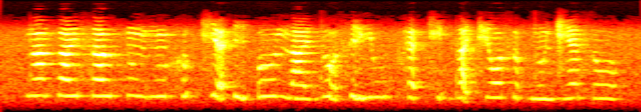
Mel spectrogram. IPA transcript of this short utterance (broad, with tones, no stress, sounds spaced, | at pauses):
d ã˦ p a˦ ɪ̯ s a˦ ʊ̯ θ ũ˦ b ũ˦ h ʊ˦ ʔ t͡ɕ ɛ̰˦˨ ʔ ḭ˦˨ ʔ o˦ ʊ̯ n a˨ ɪ̯ d o̰˦˨ ʊ̯ s ḭ˦˨ j u˦ pʰ ɛ˦ ʔ t͡ɕ ɪ˦ ʔ d ä̰˦˨ t͡ɕ ɔ˦ sʰ ʊ˦ ʔ d ũ˦ d͡ʑ ɛ˦ s o˦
